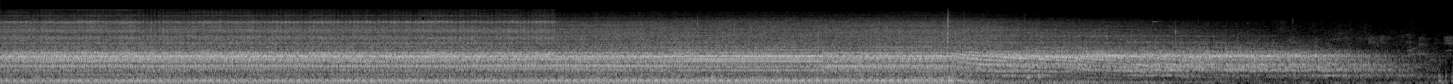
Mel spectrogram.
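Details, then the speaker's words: Valve number 2 from an apparently reconditioned cylinder head being refaced, with what looks like a bit of wobble: a steady grinding whir with a regular judder about four times a second, then it spins down. Valve runout during refacing. "Oh, straight away, yeah, you can hear it. It's not very good at all, that. Yeah, that valve's exactly the same."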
